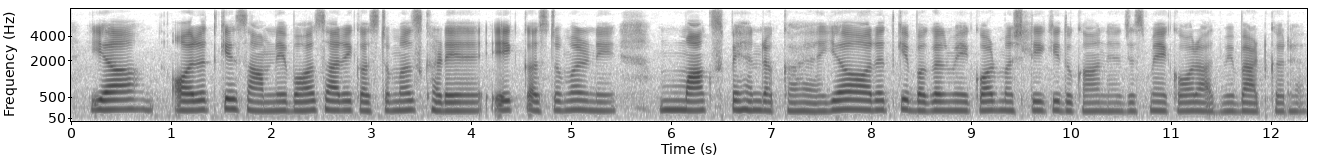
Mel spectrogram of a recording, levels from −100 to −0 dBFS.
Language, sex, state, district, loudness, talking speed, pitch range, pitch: Hindi, female, Bihar, Sitamarhi, -35 LUFS, 170 wpm, 185-205 Hz, 195 Hz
